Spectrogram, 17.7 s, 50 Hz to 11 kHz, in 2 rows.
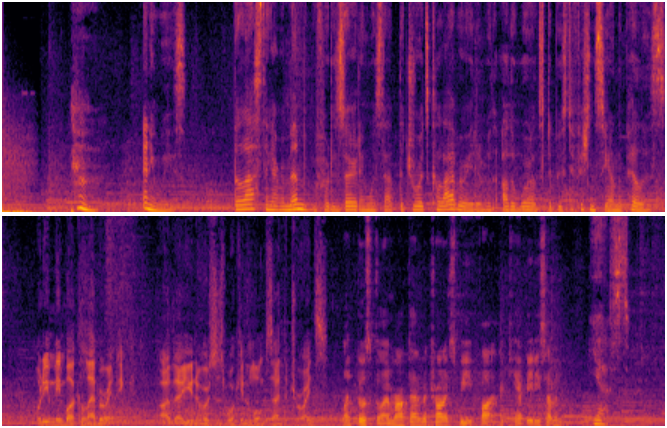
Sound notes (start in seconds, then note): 1.7 ahem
